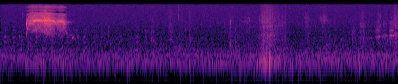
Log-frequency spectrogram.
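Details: Sadie, a talkative seven-year-old white Labrador Retriever, complains and begs for attention while trying to get an eight-year-old black pug to play. She gives one high, thin squeal under a second long, followed by quiet indoor noise and a soft thump.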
